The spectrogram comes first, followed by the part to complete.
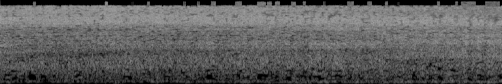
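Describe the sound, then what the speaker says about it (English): Grated papaya roasting in ghee in a pan, a loud, dense, unbroken hiss like steady steam, close and constant with no pauses. "To the same pan with this amount of ghee only, we will now roast our grated papaya"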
